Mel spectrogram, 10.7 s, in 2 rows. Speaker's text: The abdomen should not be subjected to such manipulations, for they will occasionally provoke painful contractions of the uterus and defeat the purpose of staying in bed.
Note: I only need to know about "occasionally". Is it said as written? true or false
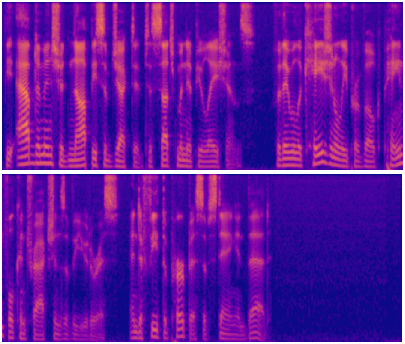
true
